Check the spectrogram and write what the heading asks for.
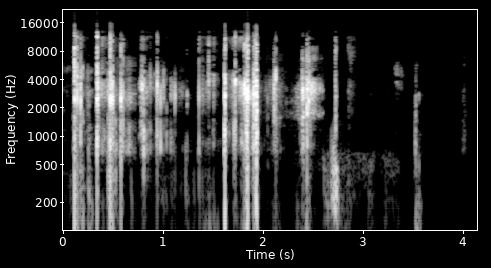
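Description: Rapid clicking and clattering of a laptop keyboard being typed on, which stops a little under three seconds in, followed by a couple of faint clicks.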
